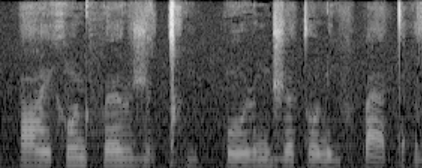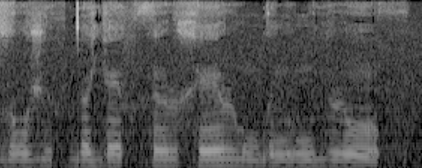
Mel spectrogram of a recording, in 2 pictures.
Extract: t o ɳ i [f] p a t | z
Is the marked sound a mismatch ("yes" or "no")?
no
